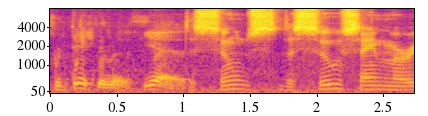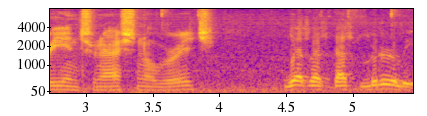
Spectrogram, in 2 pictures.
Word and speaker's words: Sault Ste. Marie: hell do you pronounce It's that? Sault Ste. Marie.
